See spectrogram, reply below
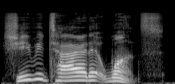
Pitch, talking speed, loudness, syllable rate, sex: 170 Hz, 135 wpm, -15 LUFS, 3.8 syllables/s, male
